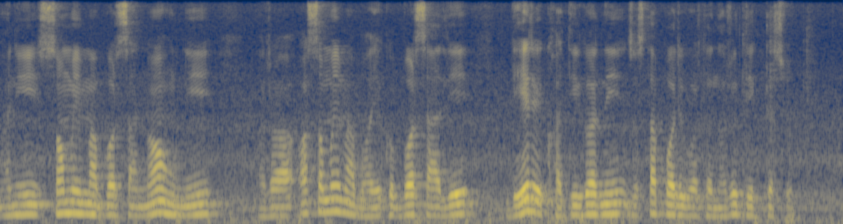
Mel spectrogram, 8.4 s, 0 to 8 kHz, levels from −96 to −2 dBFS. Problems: background sounds at intervals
